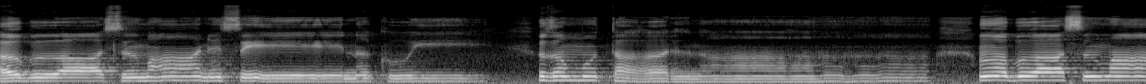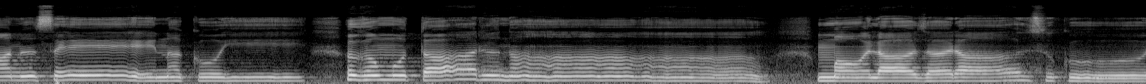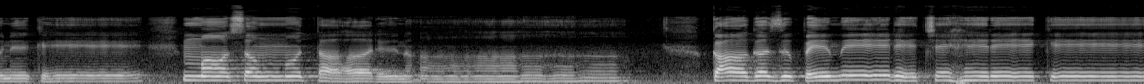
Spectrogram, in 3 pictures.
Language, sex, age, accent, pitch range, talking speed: Hindi, male, 30-49, native, 140-190 Hz, 45 wpm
